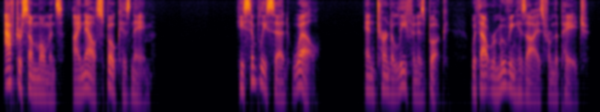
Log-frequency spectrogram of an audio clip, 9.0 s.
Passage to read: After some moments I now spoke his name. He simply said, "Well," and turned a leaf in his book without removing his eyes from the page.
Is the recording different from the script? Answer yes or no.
no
